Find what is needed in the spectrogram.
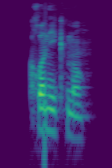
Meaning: chronically
- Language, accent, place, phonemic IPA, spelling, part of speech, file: French, France, Lyon, /kʁɔ.nik.mɑ̃/, chroniquement, adverb, LL-Q150 (fra)-chroniquement.wav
